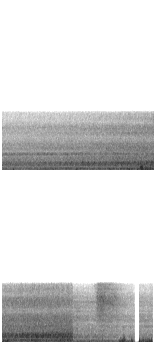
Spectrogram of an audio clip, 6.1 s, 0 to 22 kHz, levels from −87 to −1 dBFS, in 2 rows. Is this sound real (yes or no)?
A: yes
